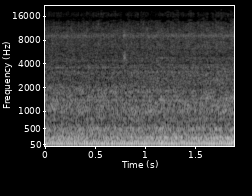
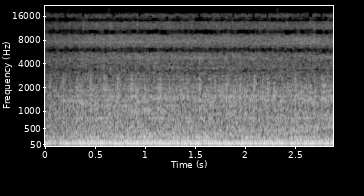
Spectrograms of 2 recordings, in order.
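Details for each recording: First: 1999 Jeep XJ 4.0 straight-six petrol after an oil change and an Engine Restore treatment for its tick/knock: steady, even, strong idle with no knocking or lifter tick. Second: 1999 Jeep XJ 4.0 inline-six, cold idle on fresh oil, before adding an engine restore additive: faint rhythmic ticking knock over the engine hum that tends to fade when warm. Owner suspects sticky lifters, piston slap or rod/main bearings. Engine ticking/knocking at cold idle.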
